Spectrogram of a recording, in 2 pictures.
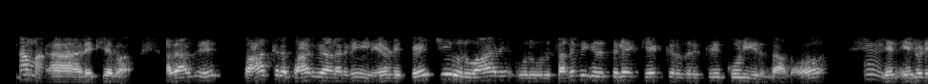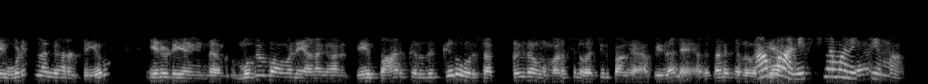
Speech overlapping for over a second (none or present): none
